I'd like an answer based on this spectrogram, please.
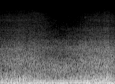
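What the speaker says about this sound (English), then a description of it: "1254cc boxer motor." BMW R1250RT police motorcycle with a 1254cc boxer engine running, a loud, steady low engine drone close by, constant throughout with no pauses.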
